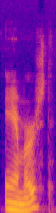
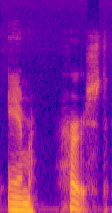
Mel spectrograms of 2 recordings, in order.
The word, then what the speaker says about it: Amherst: In Massachusetts, they pronounce it Amherst. In New Hampshire, we pronounce it Amherst.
